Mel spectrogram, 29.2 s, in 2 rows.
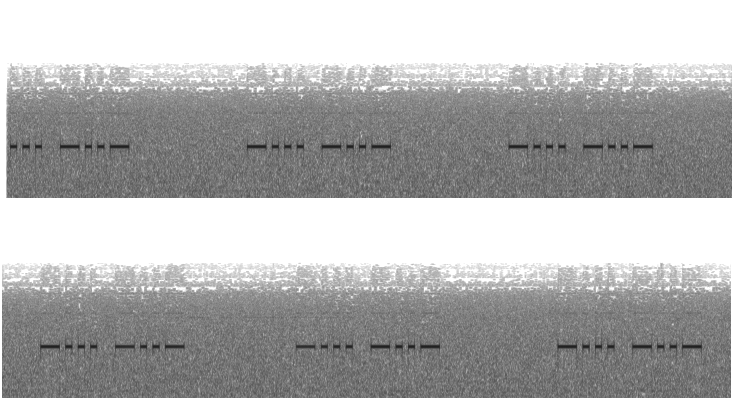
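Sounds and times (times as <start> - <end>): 
CW Morse code beeps: 0.1 - 2.6, 4.9 - 7.8, 10.2 - 13.1, 15.4 - 18.3, 20.5 - 23.4, 25.7 - 28.6.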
